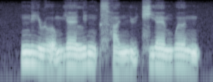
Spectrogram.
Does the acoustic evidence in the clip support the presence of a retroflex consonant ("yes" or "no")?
yes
